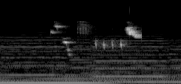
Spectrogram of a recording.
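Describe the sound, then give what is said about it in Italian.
Quick, high swallow twittering as it passes overhead: a few thin chirps followed by a short run of rapid tweets and a brighter final call, fairly clear over a low steady hum, with no talking. “si sentì in quel momento sopra di lei. Mignolina guardò in alto e vide la rondinella che passava proprio di lì”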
